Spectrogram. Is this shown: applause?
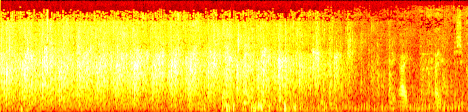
yes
